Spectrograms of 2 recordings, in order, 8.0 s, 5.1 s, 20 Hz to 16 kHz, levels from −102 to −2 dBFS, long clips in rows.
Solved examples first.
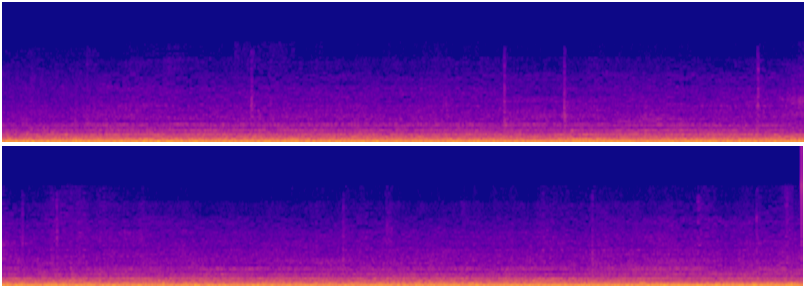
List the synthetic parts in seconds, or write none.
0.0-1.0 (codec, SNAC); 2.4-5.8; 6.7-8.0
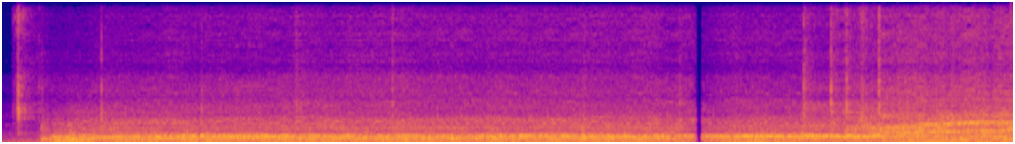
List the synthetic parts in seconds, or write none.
0.0-5.1 (codec, SNAC)

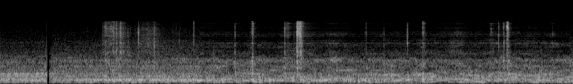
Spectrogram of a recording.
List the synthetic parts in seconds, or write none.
2.0-5.7 (codec, SNAC)

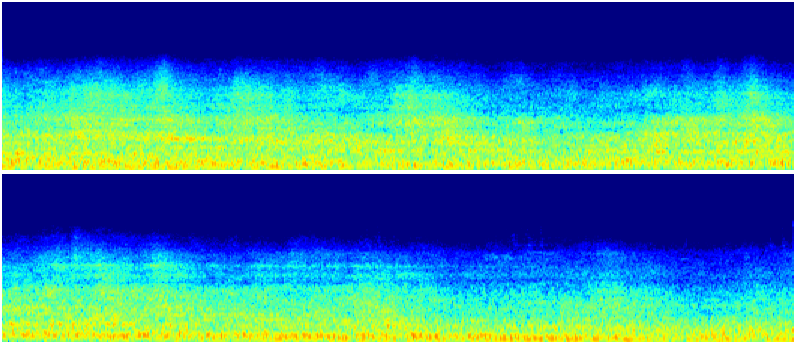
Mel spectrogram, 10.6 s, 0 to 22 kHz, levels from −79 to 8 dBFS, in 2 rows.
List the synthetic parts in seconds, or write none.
none

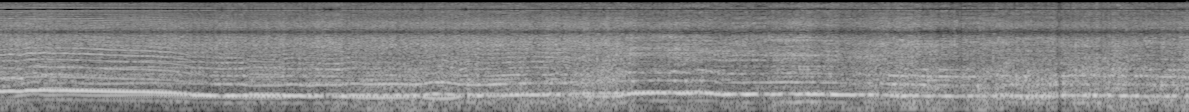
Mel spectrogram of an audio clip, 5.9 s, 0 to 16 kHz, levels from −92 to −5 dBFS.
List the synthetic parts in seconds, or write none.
2.9-5.9 (codec, SNAC)

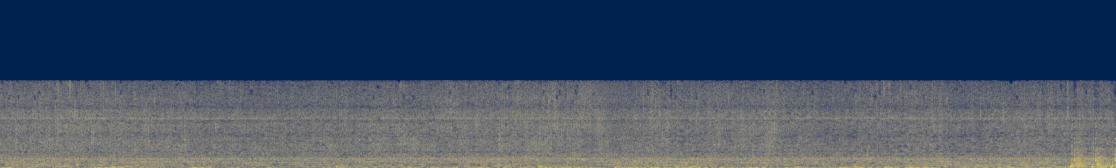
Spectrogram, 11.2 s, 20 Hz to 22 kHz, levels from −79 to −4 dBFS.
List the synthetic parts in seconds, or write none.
5.8-6.4 (codec, SNAC)

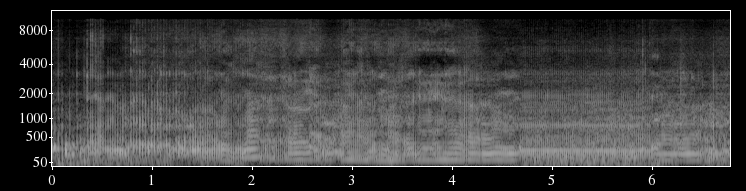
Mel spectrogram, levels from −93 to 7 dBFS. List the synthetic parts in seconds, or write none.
0.0-4.7 (codec, SNAC); 6.0-6.8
